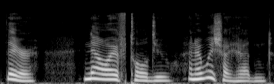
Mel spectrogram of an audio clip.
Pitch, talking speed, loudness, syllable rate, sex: 200 Hz, 220 wpm, -15 LUFS, 5.7 syllables/s, male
